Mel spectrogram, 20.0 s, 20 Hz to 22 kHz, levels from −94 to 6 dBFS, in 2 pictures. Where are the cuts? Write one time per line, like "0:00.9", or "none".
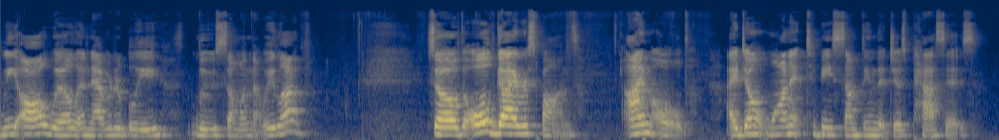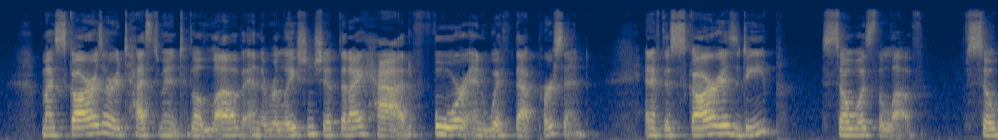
0:07.1

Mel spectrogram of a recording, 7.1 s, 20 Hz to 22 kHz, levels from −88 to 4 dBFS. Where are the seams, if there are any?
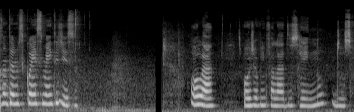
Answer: none

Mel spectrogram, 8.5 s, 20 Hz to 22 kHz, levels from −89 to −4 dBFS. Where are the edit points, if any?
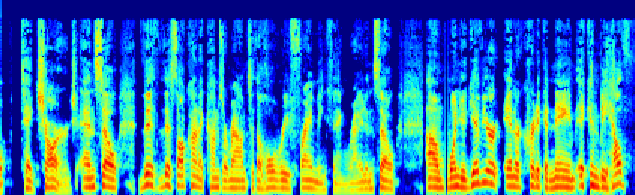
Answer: none

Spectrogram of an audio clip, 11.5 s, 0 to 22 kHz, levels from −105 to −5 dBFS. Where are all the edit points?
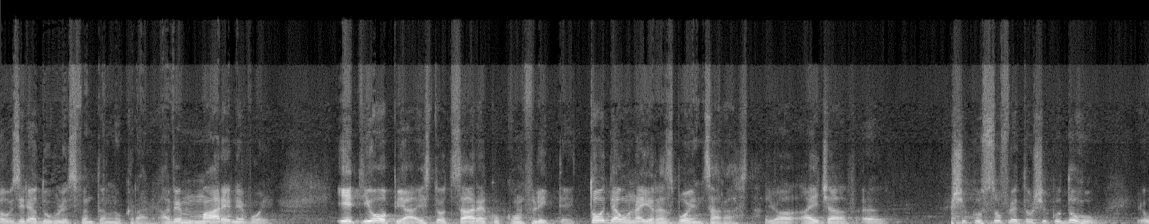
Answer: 0:07.7
0:09.5

